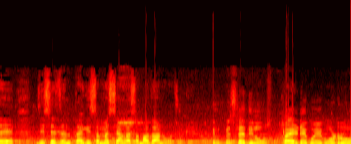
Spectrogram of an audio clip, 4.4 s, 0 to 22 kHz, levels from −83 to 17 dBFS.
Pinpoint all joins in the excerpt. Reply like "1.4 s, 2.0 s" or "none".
2.7 s

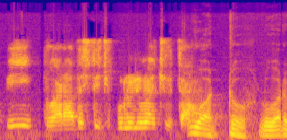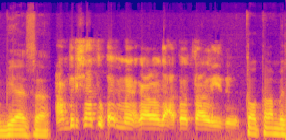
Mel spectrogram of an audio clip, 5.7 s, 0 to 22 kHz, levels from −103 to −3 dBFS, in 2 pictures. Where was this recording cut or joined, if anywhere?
3.4 s

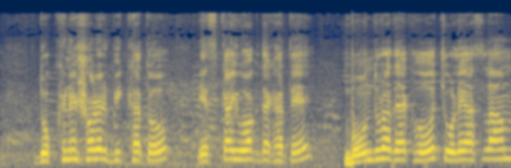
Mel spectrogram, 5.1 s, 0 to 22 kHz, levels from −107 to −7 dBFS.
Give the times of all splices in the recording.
3.3 s

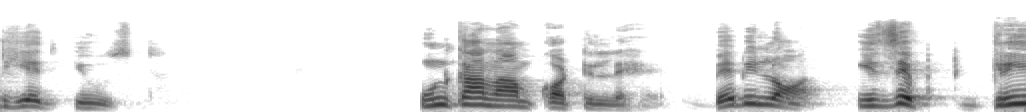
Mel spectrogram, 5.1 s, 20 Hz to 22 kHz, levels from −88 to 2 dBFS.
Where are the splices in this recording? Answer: 3.4 s

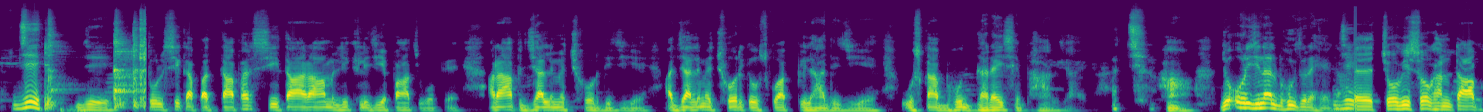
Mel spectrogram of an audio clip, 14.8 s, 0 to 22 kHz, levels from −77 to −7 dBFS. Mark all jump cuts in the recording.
1.4 s, 13.6 s

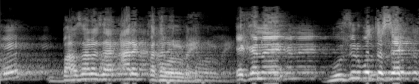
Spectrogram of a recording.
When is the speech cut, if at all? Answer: none

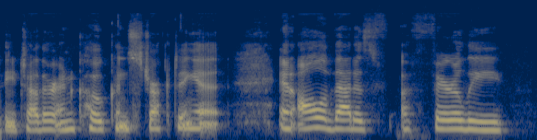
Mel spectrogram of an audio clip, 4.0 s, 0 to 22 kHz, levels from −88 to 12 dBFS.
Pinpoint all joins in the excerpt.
none

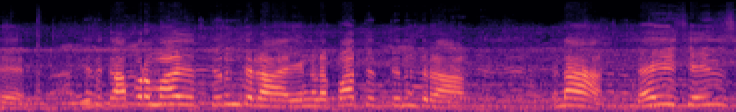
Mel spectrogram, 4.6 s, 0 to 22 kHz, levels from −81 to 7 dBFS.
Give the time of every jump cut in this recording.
none

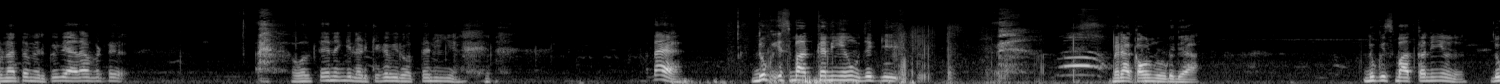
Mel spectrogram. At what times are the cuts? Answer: 6.5 s

